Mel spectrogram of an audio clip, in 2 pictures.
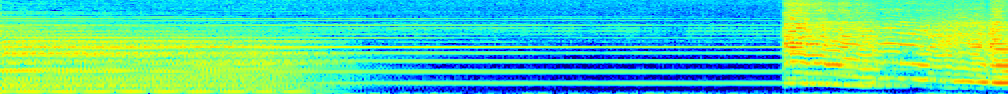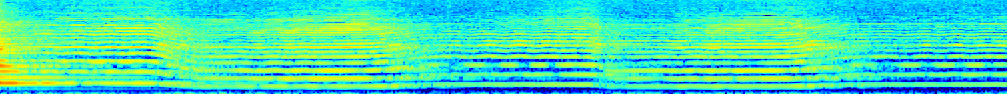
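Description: Bowed strings playing, led by a violin. A fuller passage with low notes fades out in the first two seconds, leaving one held note. About four seconds in the violin comes back with a downward slide and then swoops back and forth between two notes.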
